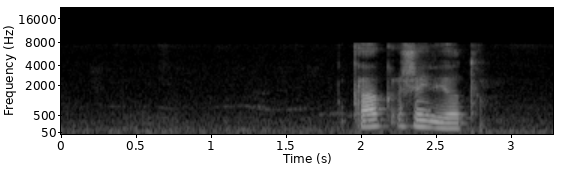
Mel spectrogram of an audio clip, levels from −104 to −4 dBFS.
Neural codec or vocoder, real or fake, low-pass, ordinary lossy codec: none; real; none; none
